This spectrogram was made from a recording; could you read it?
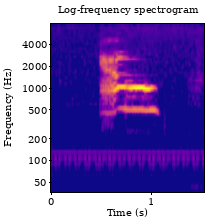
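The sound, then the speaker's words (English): A single drawn-out cat meow, clear, lasting about half a second over a low, steady background hum. “Oh, is that a cat meowing?”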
